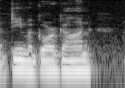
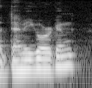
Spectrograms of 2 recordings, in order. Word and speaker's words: Demogorgon: There's uh, my main man, my favorite guy ever, uh, Demogorgon. Uh, some of you will pronounce it uh, Demigorgon, um, but that is uh, that's a Stranger's Thing pronunciation.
